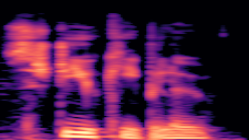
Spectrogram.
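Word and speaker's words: Stiffkey: However, I'm told it is pronounced Stewky Blue.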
